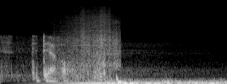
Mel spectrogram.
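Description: A man speaks quietly and gravely.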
